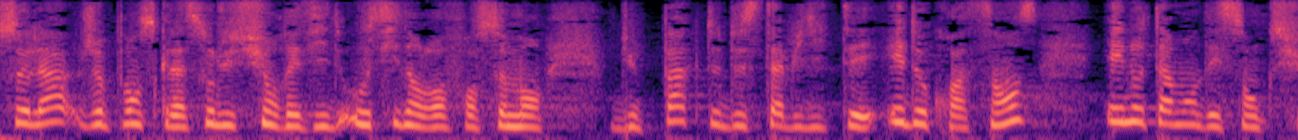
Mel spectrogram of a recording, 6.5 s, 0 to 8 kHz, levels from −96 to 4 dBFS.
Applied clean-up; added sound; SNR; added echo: none; none; none; none.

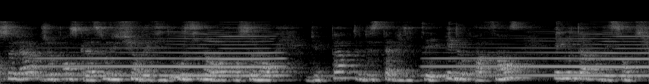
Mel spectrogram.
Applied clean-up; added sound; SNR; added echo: none; Wind instrument, woodwind instrument; 4 dB; reverberation time 0.7 s.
